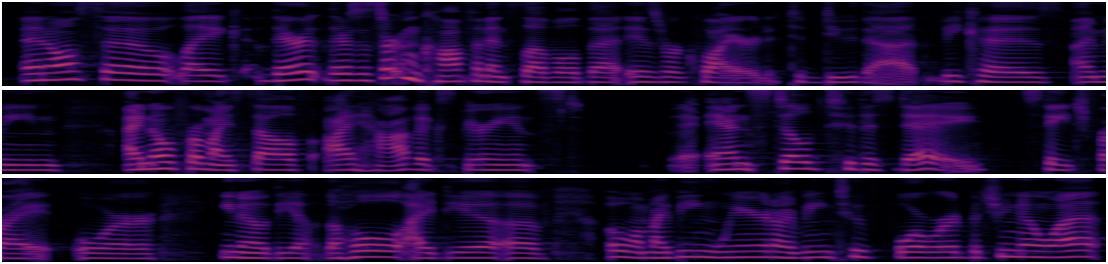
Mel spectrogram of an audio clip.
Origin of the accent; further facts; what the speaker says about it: Utah, United States; I'm from Utah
